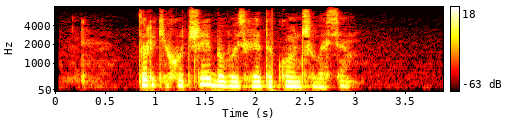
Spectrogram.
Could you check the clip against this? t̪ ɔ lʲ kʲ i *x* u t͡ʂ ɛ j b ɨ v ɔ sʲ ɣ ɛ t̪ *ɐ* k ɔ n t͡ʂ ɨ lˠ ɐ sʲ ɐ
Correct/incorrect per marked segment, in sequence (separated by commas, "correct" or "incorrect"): correct, correct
